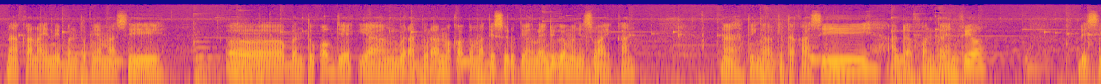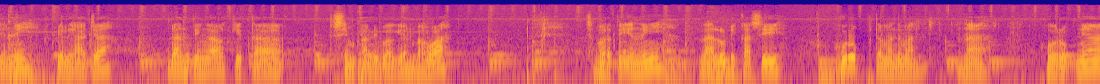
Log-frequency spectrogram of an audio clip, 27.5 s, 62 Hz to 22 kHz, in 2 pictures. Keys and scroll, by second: 25.6 1.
